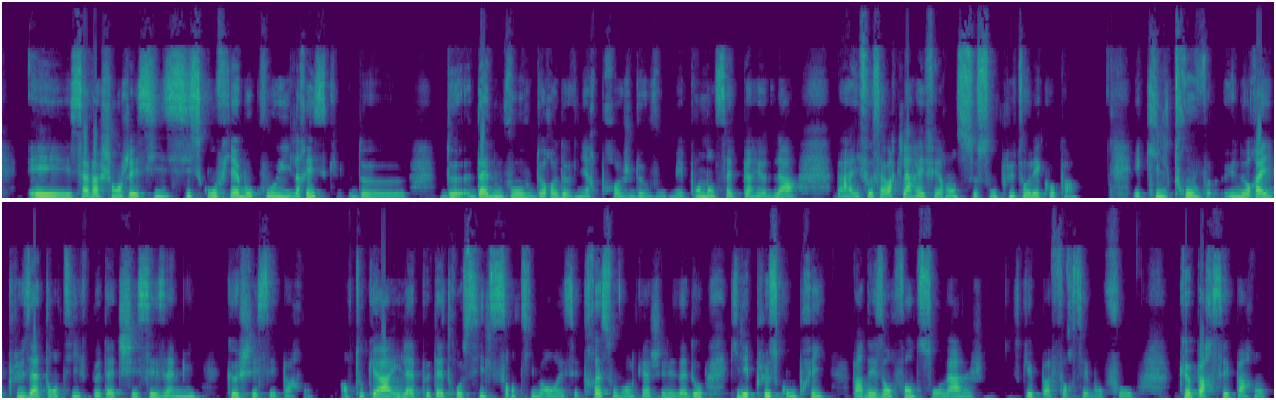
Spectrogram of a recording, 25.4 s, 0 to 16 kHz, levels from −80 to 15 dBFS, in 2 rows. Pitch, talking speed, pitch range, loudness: 215 Hz, 210 wpm, 195-240 Hz, -18 LUFS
